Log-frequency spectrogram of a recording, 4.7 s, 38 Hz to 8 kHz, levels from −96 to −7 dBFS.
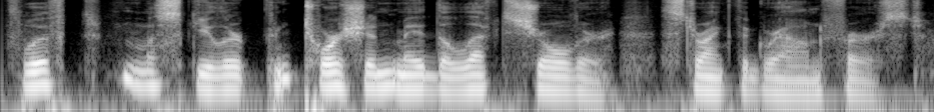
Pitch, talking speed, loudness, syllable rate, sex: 105 Hz, 155 wpm, -20 LUFS, 4.2 syllables/s, male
